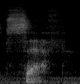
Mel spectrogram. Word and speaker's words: Seth: It says the Egyptian god of chaos is Seth, is his name. – Set? Oh, wow. Seth. Yeah, Set and Seth. It's just different pronunciations, my understanding.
